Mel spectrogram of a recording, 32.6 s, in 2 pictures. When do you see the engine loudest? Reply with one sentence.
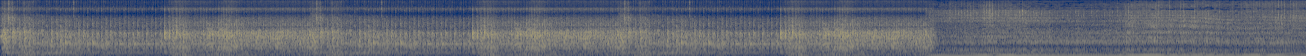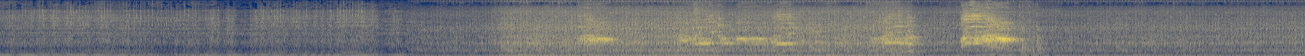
The loudest moment of the engine is at 25 seconds.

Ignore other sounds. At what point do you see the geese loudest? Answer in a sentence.
The loudest moment of the geese is at 29 seconds.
